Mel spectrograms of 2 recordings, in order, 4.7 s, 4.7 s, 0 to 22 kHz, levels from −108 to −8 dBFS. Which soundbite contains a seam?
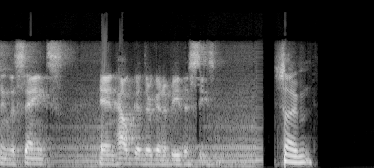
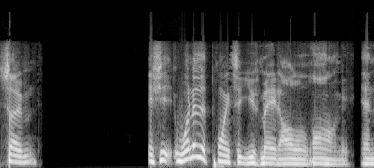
first; 1 cut; at 3.4 s

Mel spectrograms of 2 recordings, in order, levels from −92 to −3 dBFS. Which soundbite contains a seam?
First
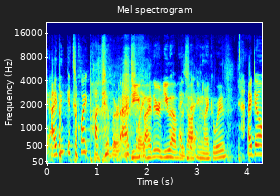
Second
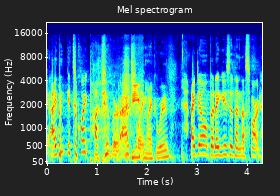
second; 1 cut; at 1.9 s

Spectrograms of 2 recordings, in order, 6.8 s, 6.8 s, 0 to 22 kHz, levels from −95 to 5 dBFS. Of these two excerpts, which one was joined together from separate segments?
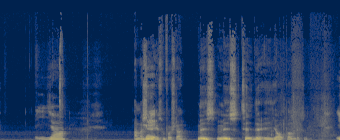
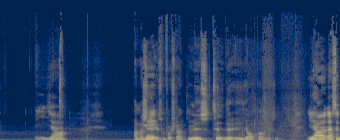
second; 1 cut; at 3.7 s

